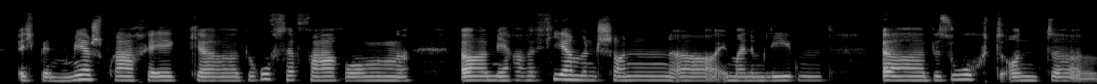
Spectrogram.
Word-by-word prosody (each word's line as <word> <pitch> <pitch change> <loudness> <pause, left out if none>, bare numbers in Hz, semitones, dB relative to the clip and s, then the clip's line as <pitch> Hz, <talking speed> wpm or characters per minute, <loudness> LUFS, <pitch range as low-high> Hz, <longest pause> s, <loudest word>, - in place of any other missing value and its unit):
ich 185 0 -1
bin 170 -1 -4
mehrsprachig, 190 -4 +2 0.2
äh, 180 -1 +1
Berufserfahrung, 185 -3 -1 0.5
äh, 190 +1 +7
mehrere 195 0 -3
Firmen 210 -1 +2
schon, 195 0 -1
äh, 180 0 0
in 180 - -5
meinem 180 0 -2
Leben, 185 0 -3 0.6
äh, 190 -1 +4
besucht 220 +4 -3
und, 180 +1 -3
äh, 175 - -2
185 Hz, 95 wpm, -29 LUFS, 180-195 Hz, 0.6 s, äh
